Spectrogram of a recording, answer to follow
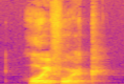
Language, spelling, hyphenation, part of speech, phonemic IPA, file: Dutch, hooivork, hooi‧vork, noun, /ˈɦoːi̯.vɔrk/, Nl-hooivork.ogg
- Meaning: pitchfork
